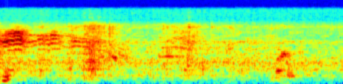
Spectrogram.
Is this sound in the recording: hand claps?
no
